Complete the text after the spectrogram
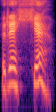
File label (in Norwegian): "rækkjæ", Hemsedal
